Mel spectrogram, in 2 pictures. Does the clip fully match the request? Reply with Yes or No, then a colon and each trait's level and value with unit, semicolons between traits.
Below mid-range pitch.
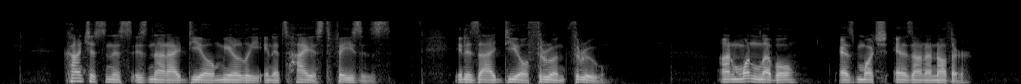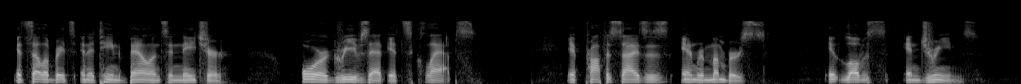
Yes: low, 105 Hz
